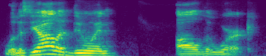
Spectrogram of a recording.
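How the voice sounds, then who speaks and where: A man playing a facilitator who leads a group talk with calm, encouraging questions in a video-call play. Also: mid-range voice, measured pace, muffled recording. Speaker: workshop facilitator on race.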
